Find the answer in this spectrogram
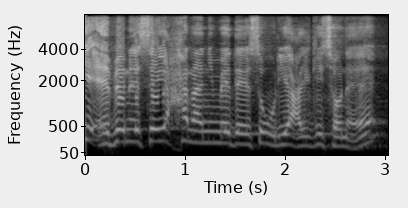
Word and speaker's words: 에벤에셀: 발음이 이게 히브리 발음인데 처음에 연습도 안 했는데 정확한 발음들을 하시네요. 에벤에셀. 이 에벤에셀의 하나님에 대해서 우리 알기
